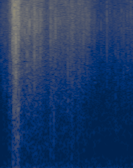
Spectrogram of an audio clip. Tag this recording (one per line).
bracken
crisp
Dry-grass
footstep
grass
left-foot
steps
walk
